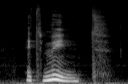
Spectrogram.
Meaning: a coin (piece of currency, usually metallic and in the shape of a disc)
- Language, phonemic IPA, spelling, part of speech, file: Swedish, /mʏnt/, mynt, noun, Sv-mynt.ogg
